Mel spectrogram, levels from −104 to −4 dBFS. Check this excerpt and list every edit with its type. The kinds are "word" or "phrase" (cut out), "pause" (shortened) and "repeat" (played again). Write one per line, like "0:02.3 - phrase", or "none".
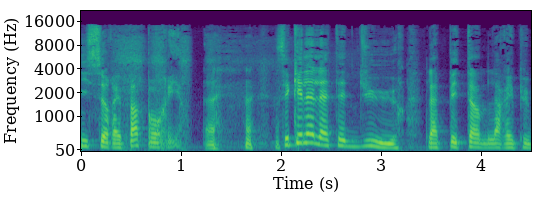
none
